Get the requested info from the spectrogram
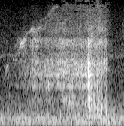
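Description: Slurping sip of tea from a ceramic mug: a hissing draw of air and liquid lasting about a second and a half, with a small click near the end.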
